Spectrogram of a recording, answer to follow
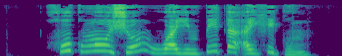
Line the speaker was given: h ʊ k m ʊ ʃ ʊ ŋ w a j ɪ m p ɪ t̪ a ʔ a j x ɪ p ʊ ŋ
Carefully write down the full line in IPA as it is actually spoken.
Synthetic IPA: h ʊ k m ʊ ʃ ʊ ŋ w a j ɪ m p ɪ t̪ a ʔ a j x ɪ k ʊ ŋ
